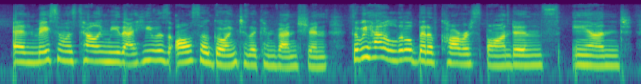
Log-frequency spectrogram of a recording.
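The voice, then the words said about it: Hard-to-place, possibly mid-Atlantic accent. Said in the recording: “There's an accent I can't place. ... It's like a mid-Atlantic accent?”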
